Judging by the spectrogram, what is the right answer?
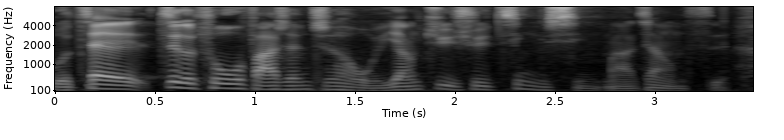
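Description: At a moderate pace, a man talks at a medium pitch with very wide pitch swings. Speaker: podcast co-host and drag performer. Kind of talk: casual chat.

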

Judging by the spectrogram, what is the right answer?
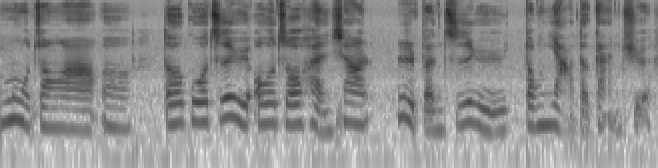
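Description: This woman's speech moves at a fairly slow pace, its pitch varying in an ordinary way. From Taiwan. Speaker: podcast host, nutrition educator. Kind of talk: solo educational talk. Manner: hesitant with many fillers.

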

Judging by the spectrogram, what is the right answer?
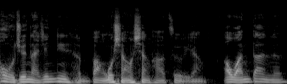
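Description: Over a very clean recording with a silent background, a man with a fairly low pitch talks at a fairly quick pace, making very wide pitch swings. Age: 30s. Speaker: bistro co-owner. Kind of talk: casual chat.

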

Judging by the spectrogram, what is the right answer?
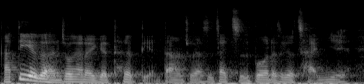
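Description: A man with a fairly low pitch speaks in a dark, mellow tone with fairly even intonation, and some room echo can be heard. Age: 50s. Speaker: tech startup CEO. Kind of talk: interview. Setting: studio. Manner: hesitant, many filler sounds.

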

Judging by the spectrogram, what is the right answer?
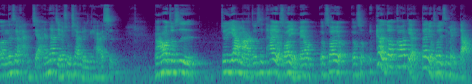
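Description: Against noticeable background noise, a woman talks at a fairly quick pace with lively intonation. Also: medium pitch for a woman. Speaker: podcast co-host. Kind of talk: casual chat.

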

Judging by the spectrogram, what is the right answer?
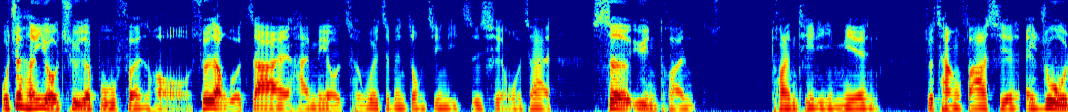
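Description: This man's fairly low voice carries lively intonation as he talks at a fairly slow pace. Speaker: company founder and general manager. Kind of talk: radio interview. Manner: halting, many filler sounds.

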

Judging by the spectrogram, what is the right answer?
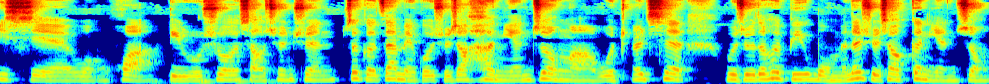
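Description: This woman has a plain, everyday voice pitched fairly low. She talks at a moderate pace with hardly any pauses. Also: fairly even intonation. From Taiwan. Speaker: former international school student. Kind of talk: casual chat.

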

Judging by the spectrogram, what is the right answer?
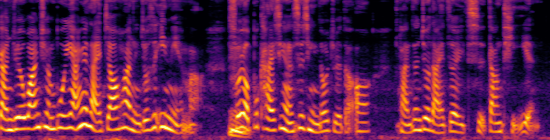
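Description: A fairly high-pitched woman's voice at a very fast pace, with lively intonation. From Taiwan. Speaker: language blogger. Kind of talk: interview.

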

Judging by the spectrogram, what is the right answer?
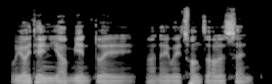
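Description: With dry, close sound, no echo and a quiet background, a man speaks at a moderate pace in a very deep, low voice with fairly even intonation. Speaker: pastor and prison ministry worker. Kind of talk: interview.

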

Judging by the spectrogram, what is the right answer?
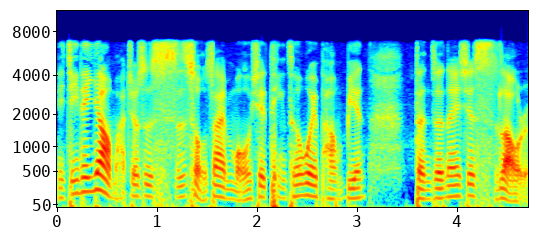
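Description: A man at a fairly quick pace. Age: 20s. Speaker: podcast host and business owner. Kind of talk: casual solo monologue. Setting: late-night home recording. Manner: hesitant, many fillers.

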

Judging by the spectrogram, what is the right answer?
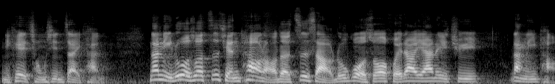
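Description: A man's voice with vocal fry and very wide pitch swings, at a fairly quick pace. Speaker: stock market show host, analyst. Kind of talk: live market commentary.

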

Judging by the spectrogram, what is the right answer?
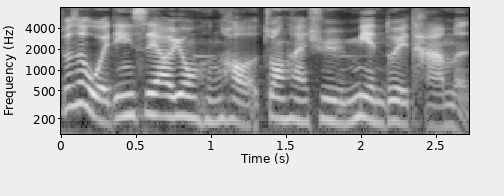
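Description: Music can be heard behind the speech. A woman does the talking. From Taiwan. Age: 20s. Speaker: former radio host. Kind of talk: casual chat. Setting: home bedroom.

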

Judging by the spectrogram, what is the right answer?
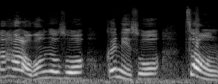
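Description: An animated woman talks fairly quickly while noticeable background noise runs beneath her. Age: 40s. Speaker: podcaster. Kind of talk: casual solo monologue.

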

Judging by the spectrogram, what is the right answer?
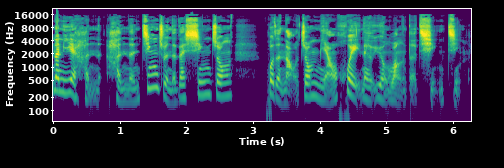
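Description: A woman with a medium-pitched, animated voice speaks at a fairly slow pace, her pitch swinging very widely, with vocal fry. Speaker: podcast host, flight attendant. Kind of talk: casual solo podcast talk.

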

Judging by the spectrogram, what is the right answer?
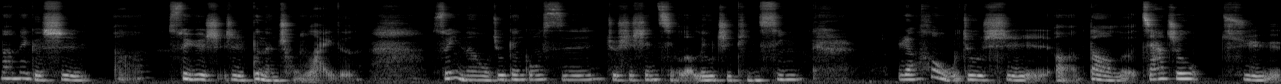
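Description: A woman in a Taiwanese accent at a very slow pace, with a fairly high pitch, fairly even intonation, and long, frequent pauses. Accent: Taiwanese Mandarin. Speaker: podcast host, former news channel worker. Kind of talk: solo podcast talk. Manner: many filler sounds, hesitant.

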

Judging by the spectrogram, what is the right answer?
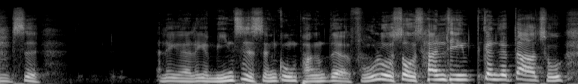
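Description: A man with a high pitch and dark, mellow tone, fairly slow, with lively intonation and long, frequent pauses. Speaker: retired tech executive and writer. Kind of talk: interview. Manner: halting.

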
